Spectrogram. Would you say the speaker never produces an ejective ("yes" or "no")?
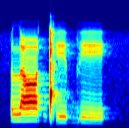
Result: no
